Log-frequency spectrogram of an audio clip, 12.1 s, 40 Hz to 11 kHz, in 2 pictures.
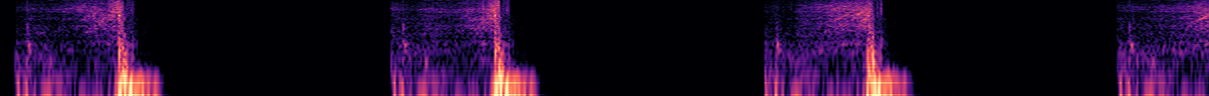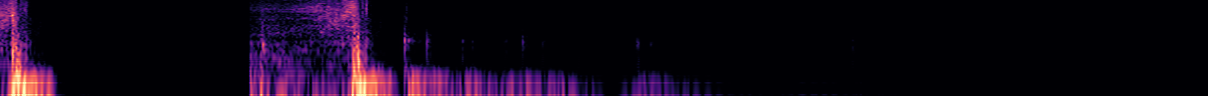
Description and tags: Guillotine patch(12Lrs,mltprcssng)
Sound design of the guillotine. Enjoy it. If it does not bother you, share links to your work where this sound was used.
